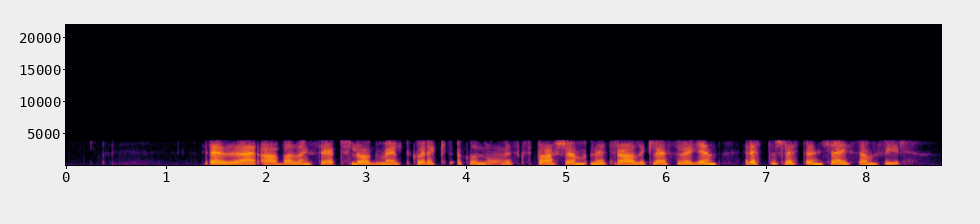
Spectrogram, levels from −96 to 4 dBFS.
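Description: A speech recording carried over the AMR narrowband mobile codec. Nothing above 4 kHz survives, so the sound is dull and boxy. The voice is plainly buzzy and synthetic, which fits a low mode around 7.4 kbps. From 4.10 to 4.46 s, AMR bit errors strike. The voice keeps its pitch and level but turns hoarse, scratchy and gargly. Less protected bits in ten frames were flipped on a weak link, perhaps a few percent of them. This misplaced the excitation pulses and skewed the finer gain and spectrum values.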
